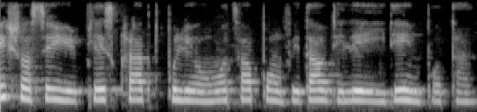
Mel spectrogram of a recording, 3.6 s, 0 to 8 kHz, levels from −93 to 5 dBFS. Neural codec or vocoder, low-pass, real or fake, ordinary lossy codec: none; 7.2 kHz; real; none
